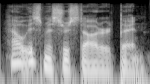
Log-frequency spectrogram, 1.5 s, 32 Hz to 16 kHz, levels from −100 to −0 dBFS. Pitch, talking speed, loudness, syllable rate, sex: 85 Hz, 200 wpm, -16 LUFS, 4.8 syllables/s, male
